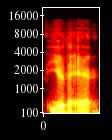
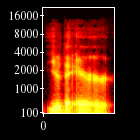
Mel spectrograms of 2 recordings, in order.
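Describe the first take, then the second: First: "heir" as one short syllable, "air"; "heir" clipped to a single "air" sound; heir said right. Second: "heir" stretched into two syllables like "error"; "heir" with an extra "-er", sounding like "error". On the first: Setting straight the word heir, said like "air". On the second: Correcting the movie word, first slipping into "error". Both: Real, not acted. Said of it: "not the error".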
